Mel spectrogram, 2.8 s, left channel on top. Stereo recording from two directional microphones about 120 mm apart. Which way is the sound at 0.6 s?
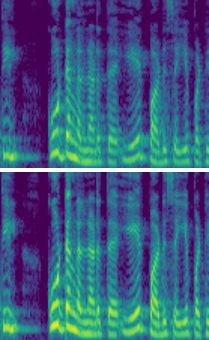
25° right (ahead or behind).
